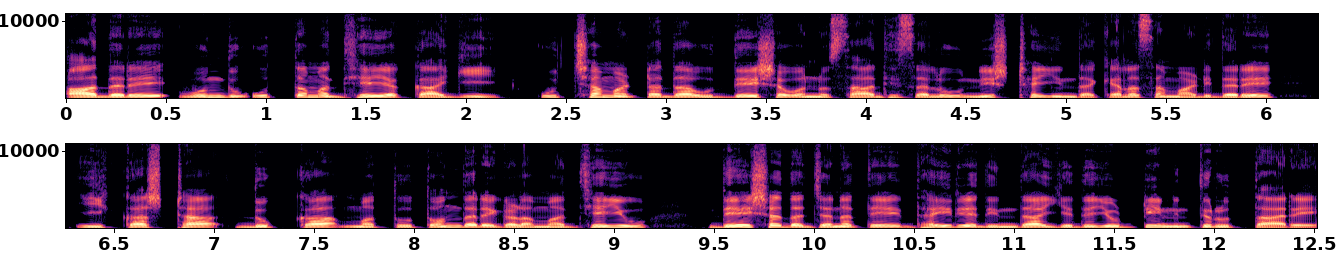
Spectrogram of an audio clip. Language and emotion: Kannada, neutral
